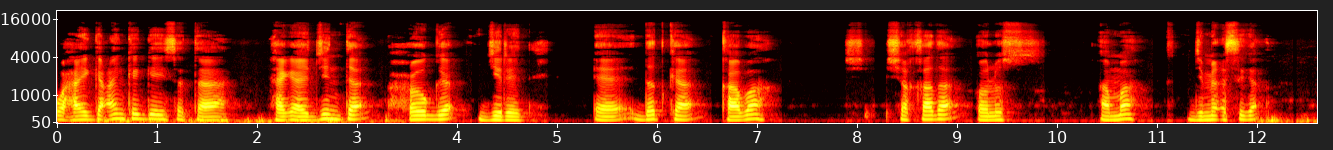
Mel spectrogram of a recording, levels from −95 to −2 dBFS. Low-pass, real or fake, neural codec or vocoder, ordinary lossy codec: 14.4 kHz; real; none; none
